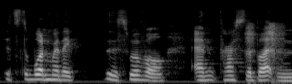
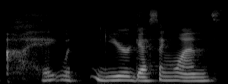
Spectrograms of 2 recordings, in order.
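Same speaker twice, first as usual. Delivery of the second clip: whispered aside; 2 semitones lower, 9 dB quieter than usual. Real, not acted. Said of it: "whispered aside".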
